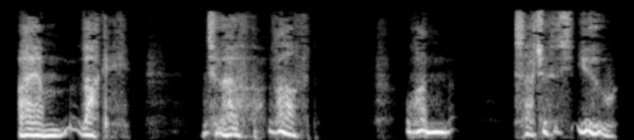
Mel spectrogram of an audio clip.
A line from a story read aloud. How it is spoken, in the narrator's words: he said, his voice weak and trembling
